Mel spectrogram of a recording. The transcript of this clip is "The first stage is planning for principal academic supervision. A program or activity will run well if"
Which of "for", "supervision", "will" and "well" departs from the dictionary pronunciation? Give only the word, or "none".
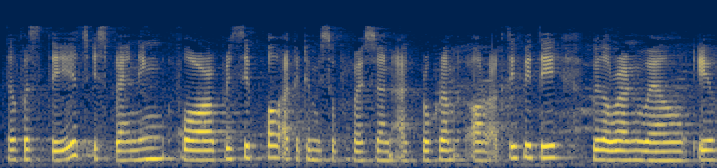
supervision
